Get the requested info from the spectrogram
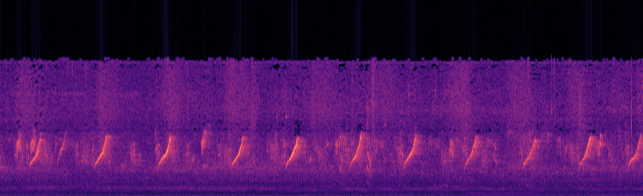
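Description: A small bird calling over and over, each call a short, sharply rising chirp, about two a second, over a faint steady low hum.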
